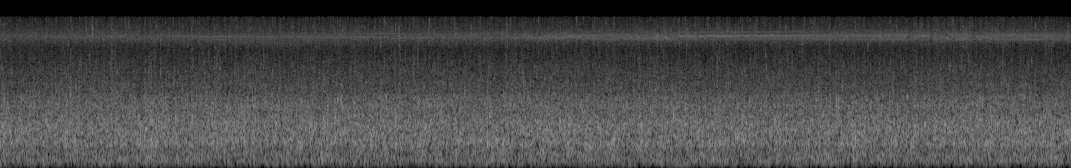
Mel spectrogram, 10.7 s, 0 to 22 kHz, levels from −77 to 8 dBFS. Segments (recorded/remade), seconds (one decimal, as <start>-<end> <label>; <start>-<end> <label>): 0.0-8.0 recorded; 8.0-9.7 remade; 9.7-10.7 recorded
